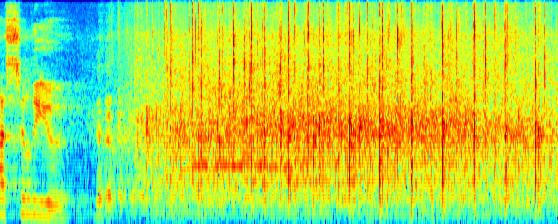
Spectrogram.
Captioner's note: audience applauding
